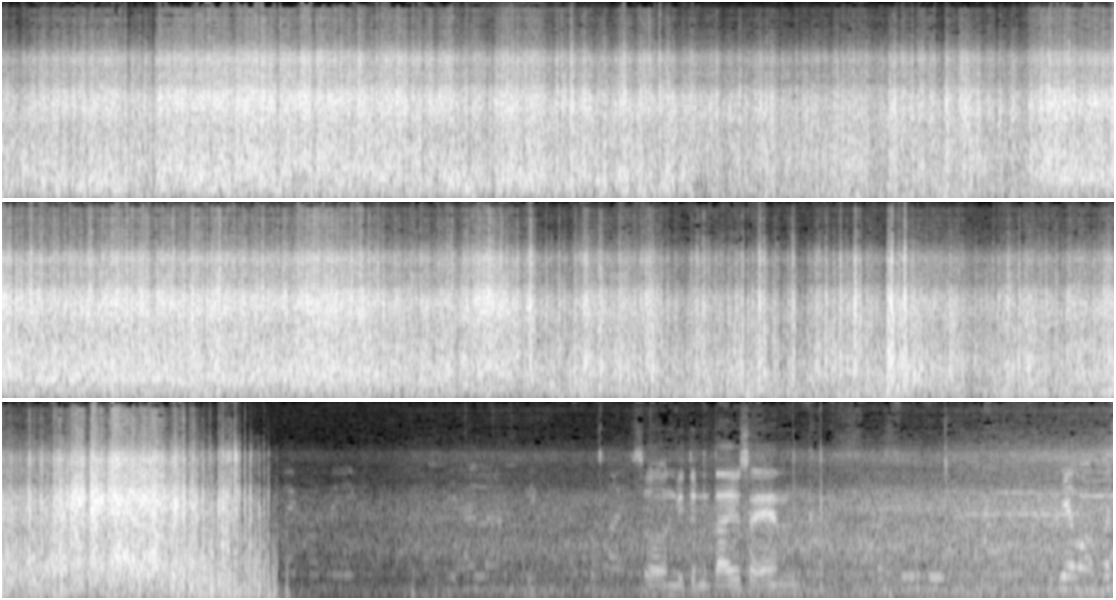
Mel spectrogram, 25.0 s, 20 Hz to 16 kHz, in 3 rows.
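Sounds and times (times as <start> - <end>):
wind buffeting microphone: 0.0 - 19.0
wind and tyre noise: 0.0 - 25.0.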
